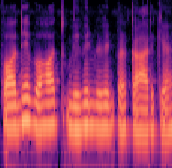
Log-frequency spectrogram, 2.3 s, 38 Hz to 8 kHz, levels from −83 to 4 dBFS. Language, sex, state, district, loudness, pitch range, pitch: Hindi, male, Jharkhand, Garhwa, -19 LUFS, 135-150 Hz, 140 Hz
